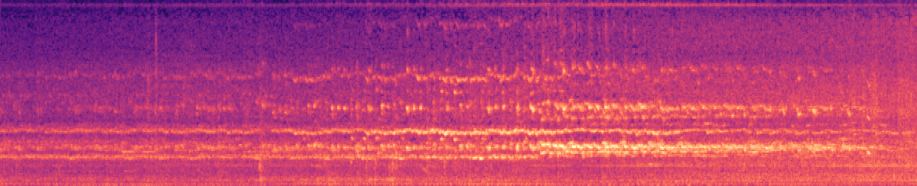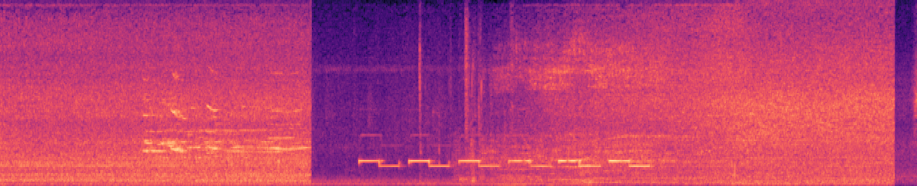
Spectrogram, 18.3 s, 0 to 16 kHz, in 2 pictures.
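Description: A Transport for Wales Class 142 Pacer train heard close and loud, a continuous rumble with high metallic wheel squeal, then a sudden drop to a quieter hum with a repeating two-tone chime near the end.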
